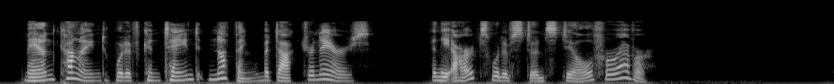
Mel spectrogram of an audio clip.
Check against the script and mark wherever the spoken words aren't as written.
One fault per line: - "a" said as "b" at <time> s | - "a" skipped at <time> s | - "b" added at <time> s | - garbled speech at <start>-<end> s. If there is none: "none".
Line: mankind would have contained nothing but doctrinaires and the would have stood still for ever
- "arts" added at 4.5 s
